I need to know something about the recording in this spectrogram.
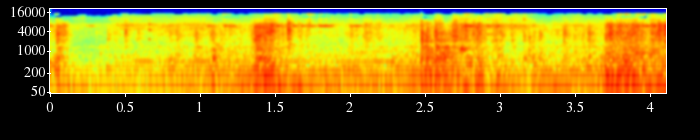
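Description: Caterpillar 432F2 backhoe loader's four-cylinder diesel engine running steadily under hydraulic load, heard from inside the cab, as the backhoe bucket digs at soil and a large stone. Several louder scraping bursts come about a second and a half in, around two and a half seconds, and near the end.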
